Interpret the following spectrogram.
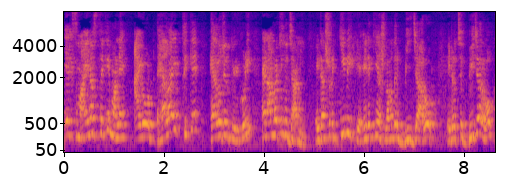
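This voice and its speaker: A man's voice: very high-pitched, lively intonation. A young man, teaching a live online chemistry class. He talks casually and keeps throwing questions at his students. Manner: quick, chatty, keeps prompting students with questions. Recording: roomy echo.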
